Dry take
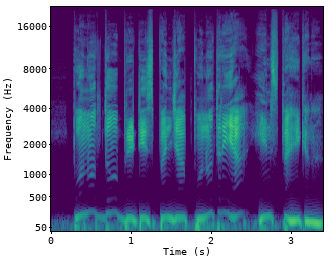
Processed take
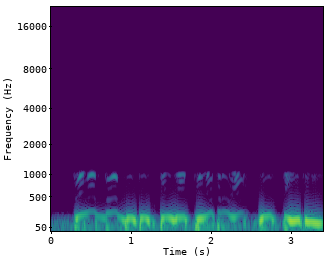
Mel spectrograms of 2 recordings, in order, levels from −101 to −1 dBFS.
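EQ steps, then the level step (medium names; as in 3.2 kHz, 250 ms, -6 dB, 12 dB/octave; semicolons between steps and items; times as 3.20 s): brick-wall FIR low-pass 1 kHz; peaking EQ 140 Hz +7 dB 0.35 oct; +6.5 dB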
